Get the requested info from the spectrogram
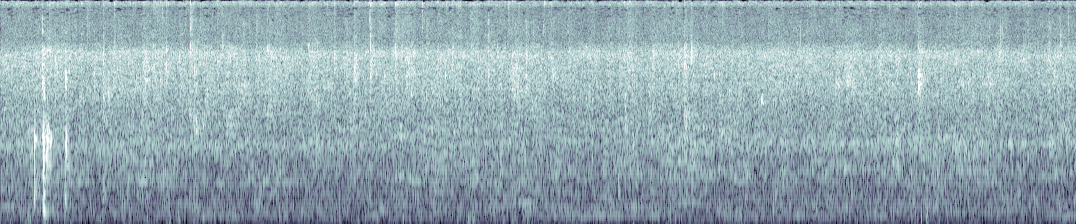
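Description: Steady rain falling, an even hiss, with a few short sharp clicks less than a second in and another about nine seconds in.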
